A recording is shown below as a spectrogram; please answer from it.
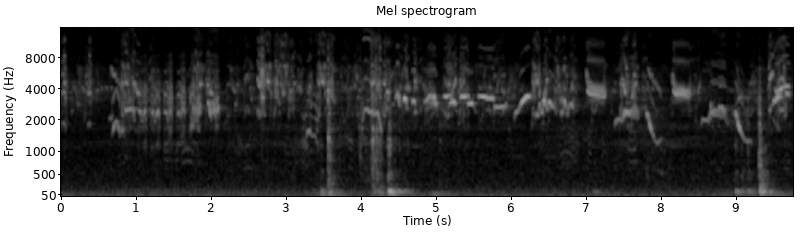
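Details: Oriental magpie-robin, ready to fight and spreading its tail, singing persistently: a rich, varied run of whistled phrases, rising and falling slurs and scratchy chatter, with a few dull low thumps near the middle and end.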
